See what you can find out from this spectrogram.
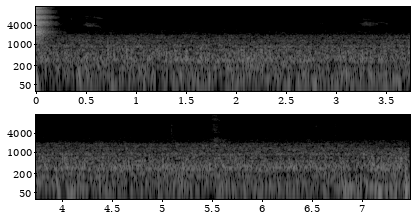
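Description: Steady, even airy whoosh with no ticks, rattles or pitch wobble; the indoor fan is running smoothly and sounds healthy.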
